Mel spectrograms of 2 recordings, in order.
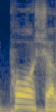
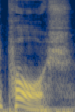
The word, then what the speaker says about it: Porsche: Anyway, do you say Porsche or Porsche? I say Porsche, and I say BMW, not BMW. You see, in England, right, motoring journalists will say Porsche the German way, but they don't say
